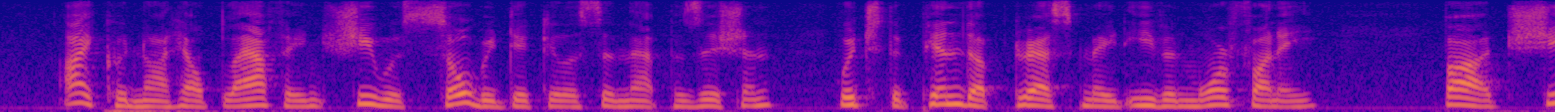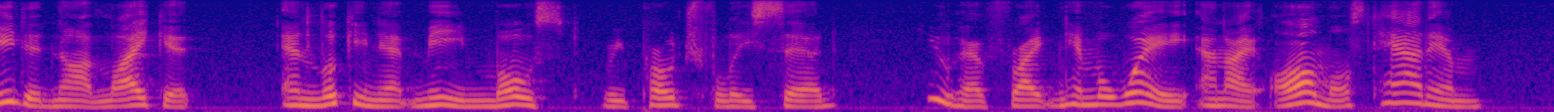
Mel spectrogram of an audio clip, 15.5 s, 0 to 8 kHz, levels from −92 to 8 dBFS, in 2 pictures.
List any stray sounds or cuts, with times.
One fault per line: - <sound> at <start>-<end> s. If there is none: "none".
none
